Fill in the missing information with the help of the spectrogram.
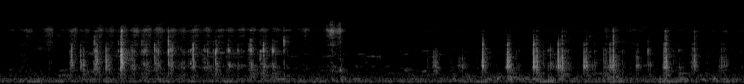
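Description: A thin stirrer mixing paint in a bowl, tapping and scraping against the bowl in quick strokes. The clicking comes in two spells, the second about halfway through.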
